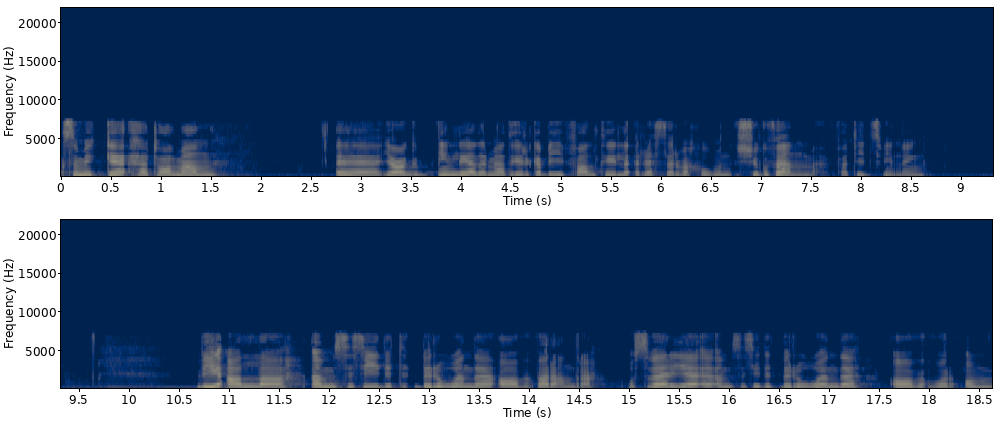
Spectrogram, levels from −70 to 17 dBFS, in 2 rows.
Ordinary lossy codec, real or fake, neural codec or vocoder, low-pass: none; real; none; 7.2 kHz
